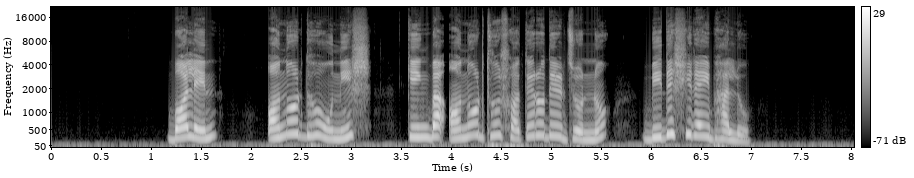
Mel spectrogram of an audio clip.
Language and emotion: Bengali, neutral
